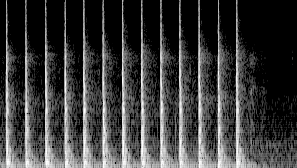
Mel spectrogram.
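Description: A wooden stick baton rapidly striking the spine of an Adventure Sworn Scandi-grind bushcraft knife, driving the blade into the trunk of a dead maple: a fast, even run of sharp knocks, about three and a half a second, that stops about three and a half seconds in.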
